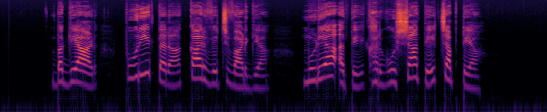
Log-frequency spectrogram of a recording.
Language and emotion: Punjabi, neutral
